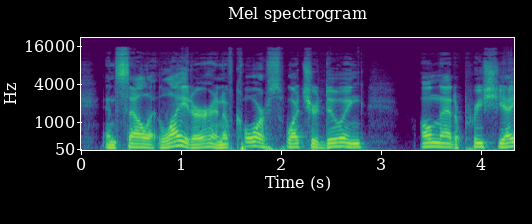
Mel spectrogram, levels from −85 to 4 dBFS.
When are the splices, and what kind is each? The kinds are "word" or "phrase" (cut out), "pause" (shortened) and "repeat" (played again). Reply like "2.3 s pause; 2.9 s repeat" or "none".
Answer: none

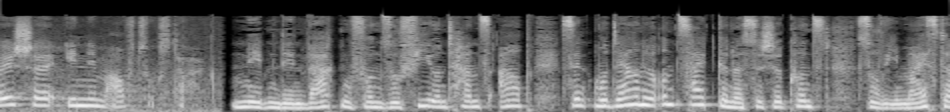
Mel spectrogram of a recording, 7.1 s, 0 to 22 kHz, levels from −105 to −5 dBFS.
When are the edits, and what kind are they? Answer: none

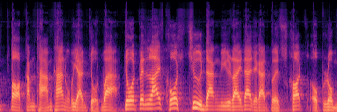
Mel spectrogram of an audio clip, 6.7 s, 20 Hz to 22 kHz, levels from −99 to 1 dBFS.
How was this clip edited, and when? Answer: 2.4 s pause

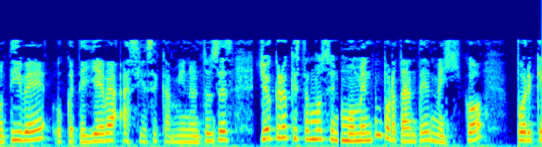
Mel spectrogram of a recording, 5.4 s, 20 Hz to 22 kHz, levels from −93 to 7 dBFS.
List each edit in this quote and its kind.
2.5 s pause; 3.4 s word; 3.8 s word

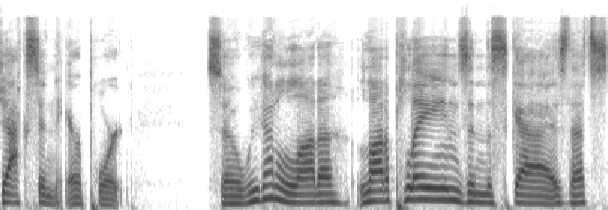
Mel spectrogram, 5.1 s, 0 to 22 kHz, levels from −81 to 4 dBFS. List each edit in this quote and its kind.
none

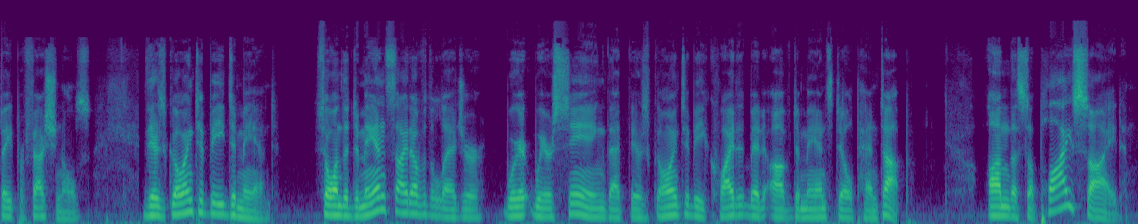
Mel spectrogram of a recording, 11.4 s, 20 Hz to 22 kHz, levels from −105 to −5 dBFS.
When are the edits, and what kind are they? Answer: 1.4 s pause

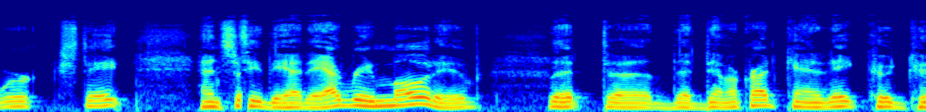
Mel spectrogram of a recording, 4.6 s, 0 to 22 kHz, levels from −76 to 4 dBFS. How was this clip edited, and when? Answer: 1.2 s phrase; 2.8 s word

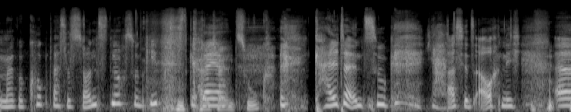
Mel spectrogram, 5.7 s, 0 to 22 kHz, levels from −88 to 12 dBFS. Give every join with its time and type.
4.5 s phrase

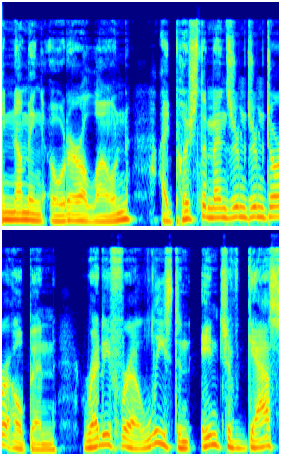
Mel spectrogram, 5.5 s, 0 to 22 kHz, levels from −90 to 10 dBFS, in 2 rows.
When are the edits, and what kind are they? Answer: 2.5 s repeat

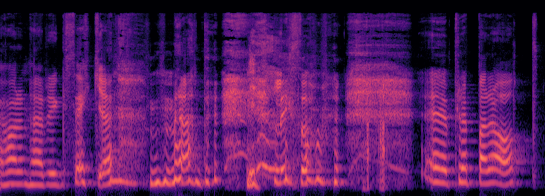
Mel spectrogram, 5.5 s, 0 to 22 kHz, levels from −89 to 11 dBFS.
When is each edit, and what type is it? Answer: none

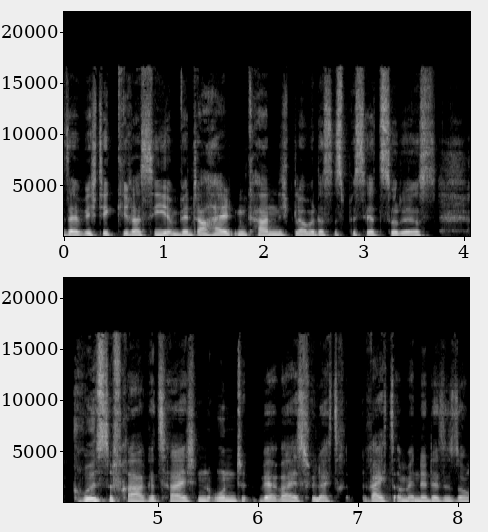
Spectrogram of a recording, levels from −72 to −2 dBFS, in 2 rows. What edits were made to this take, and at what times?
none

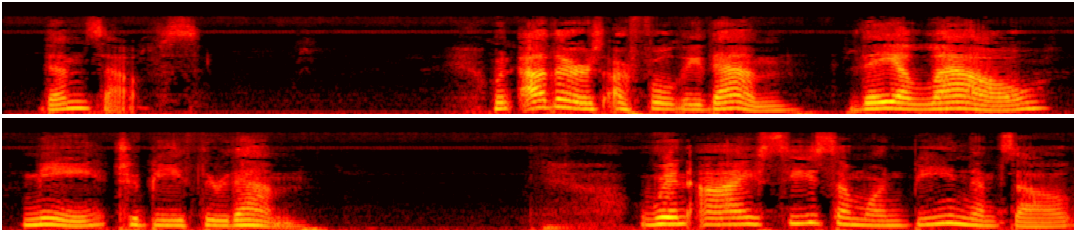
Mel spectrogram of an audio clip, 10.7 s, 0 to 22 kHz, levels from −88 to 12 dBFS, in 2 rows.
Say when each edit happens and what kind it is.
4.1 s pause; 5.3 s pause

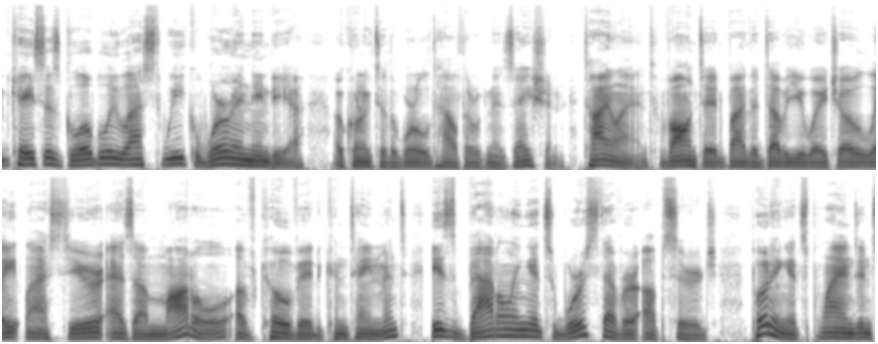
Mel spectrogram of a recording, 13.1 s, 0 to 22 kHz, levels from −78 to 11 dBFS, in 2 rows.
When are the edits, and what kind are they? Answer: 4.3 s pause; 9.7 s pause

